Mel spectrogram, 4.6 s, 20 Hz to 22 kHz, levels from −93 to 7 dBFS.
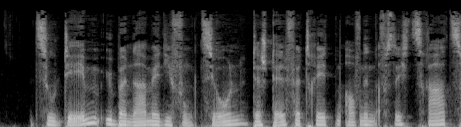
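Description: At 3.4 s the speech scrambles for a moment, settling again by 3.8 s. This is chunks out of order. One 200 ms block of audio arrived late and was played one block behind where it belonged. So the two 200 ms pieces in that span swap places. No audio is missing. The order is simply wrong. Three hard joins result. The passage sounds jumbled and briefly garbled.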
